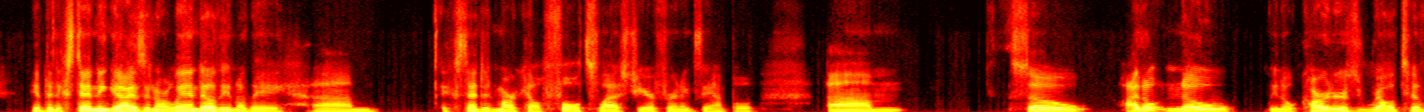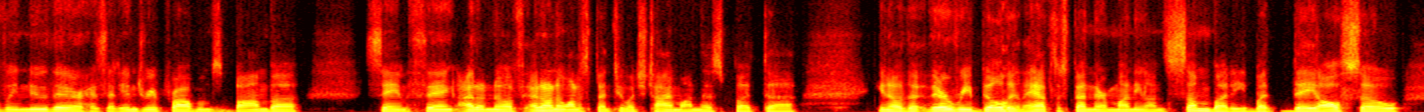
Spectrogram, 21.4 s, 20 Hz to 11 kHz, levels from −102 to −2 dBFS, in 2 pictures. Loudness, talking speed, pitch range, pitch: -20 LUFS, 190 wpm, 140-160 Hz, 150 Hz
